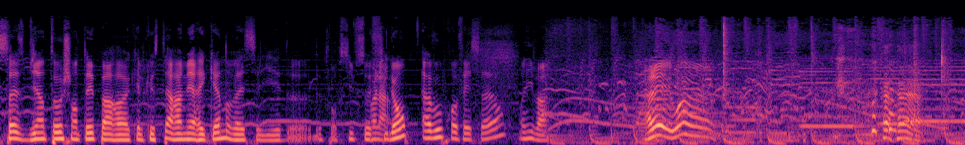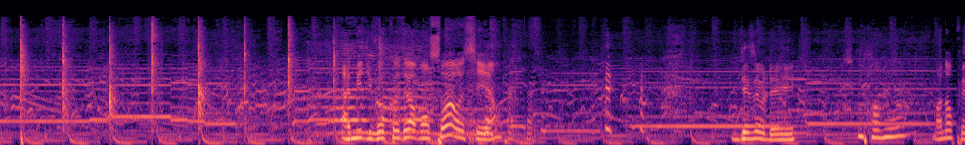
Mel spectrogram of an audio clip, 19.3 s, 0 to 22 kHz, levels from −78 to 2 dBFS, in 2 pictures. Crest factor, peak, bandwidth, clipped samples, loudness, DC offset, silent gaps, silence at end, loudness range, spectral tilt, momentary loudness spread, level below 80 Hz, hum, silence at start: 18 dB; 0 dBFS; 14 kHz; under 0.1%; -19 LUFS; under 0.1%; none; 0 s; 6 LU; -5 dB/octave; 14 LU; -38 dBFS; none; 0 s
